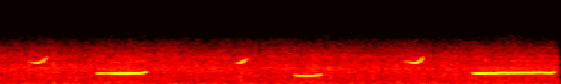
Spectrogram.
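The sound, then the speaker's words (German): A person whistles a short, chirpy tune imitating little songbirds, with brief high peeps alternating with longer sustained notes and gliding trills, clear over faint background hiss. “Die Hochzeit findet nun statt und die Vöglein pfeifen dazu.”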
